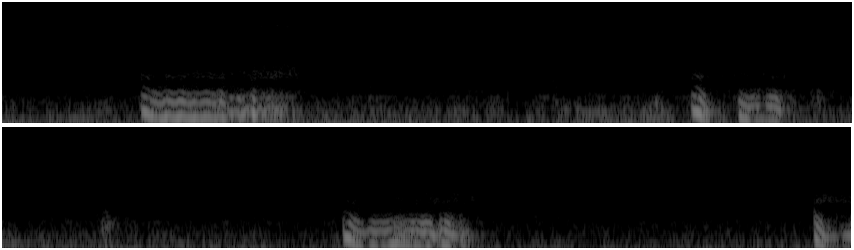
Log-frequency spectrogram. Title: Her gentle snores are rudely interrupted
